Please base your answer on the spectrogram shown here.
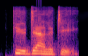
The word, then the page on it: feudality: Indian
